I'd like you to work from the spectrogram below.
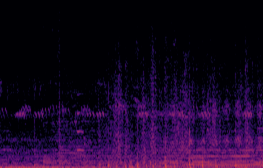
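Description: Horse hooves clip-clopping in the fantasy video game Pathfinder: Kingmaker, a steady run of soft clattering steps over a low ambient game soundtrack, no talking.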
